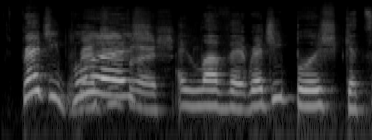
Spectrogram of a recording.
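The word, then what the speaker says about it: Buscemi: Steve Bushi.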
